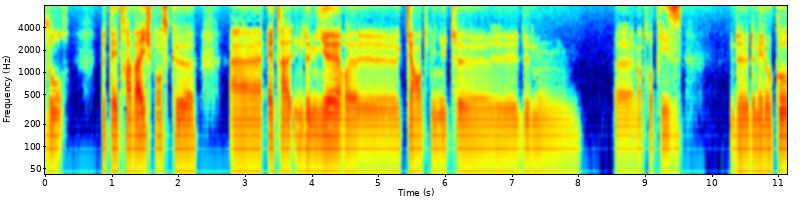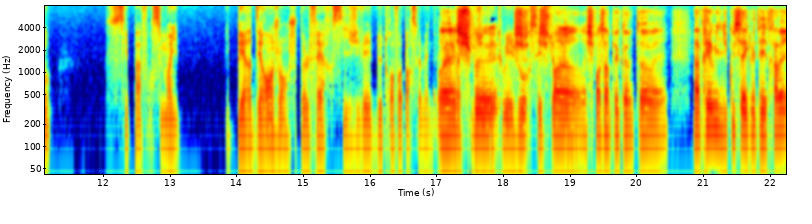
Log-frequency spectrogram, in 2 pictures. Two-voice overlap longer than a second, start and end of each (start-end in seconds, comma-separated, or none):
16.9-19.2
